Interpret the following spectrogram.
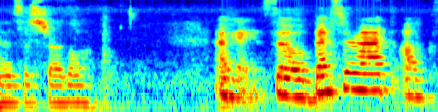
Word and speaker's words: Besserat: So, introducing you today, I'm gonna, do you want me to call it, okay, and you can correct me if I say it wrong, Besserat? Yeah, it's fine.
